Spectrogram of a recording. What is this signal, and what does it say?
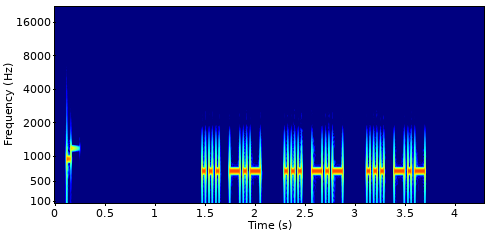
Morse code, heard as a keyed tone, about 34 wpm, 700 Hz. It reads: SK SK SK
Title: Canadian Provinces and Territories - Repeated 3x - 35wpm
